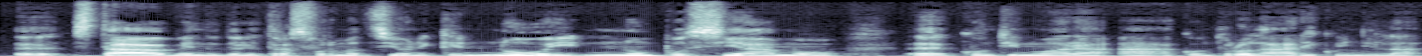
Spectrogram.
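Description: A man's voice: low voice, slight background noise. A man answers interview questions earnestly, searching for his words. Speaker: theatre actor and director, interview guest. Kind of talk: interview answers about a stage show.

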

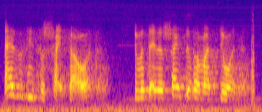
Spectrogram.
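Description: An actress in a German radio drama playing a young CB radio operator, blunt and teasing, probing with questions over the air. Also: female voice, mid-range voice, unhurried, echoey room, slight background noise, lightly acted, poor audio. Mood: teasing, provocative. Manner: blunt, needling, inquisitive.

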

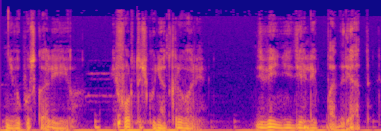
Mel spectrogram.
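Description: Deep, dark-voiced male literary narrator. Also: steady tone, normal speed, gravelly, soft background music. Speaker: narrator and lead actor. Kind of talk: dramatised first-person literary narration.

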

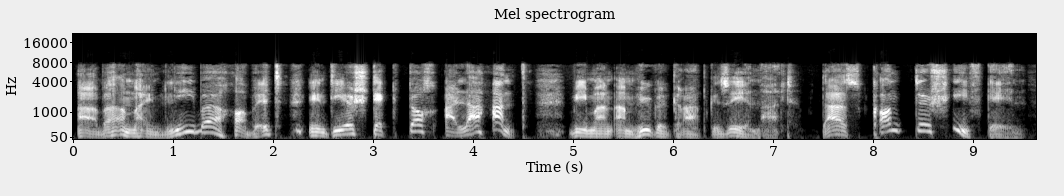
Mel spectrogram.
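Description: A man puts on an old wizard, grave and gentle, in a storybook reading. The voice is deep, husky and unhurried, yet it rises and falls widely. The recording sounds a little dull and lo-fi. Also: wildly swooping pitch, no room sound, exaggerated voice. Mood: grave, kindly.

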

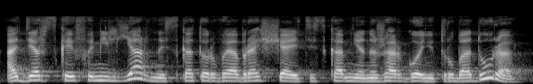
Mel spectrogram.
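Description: A woman's voice: sits low, fairly even intonation, normal speed, natural voice. A woman acting a proud, defiant captive noblewoman in an audio drama, formal, icy and scornful. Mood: icy dignity.

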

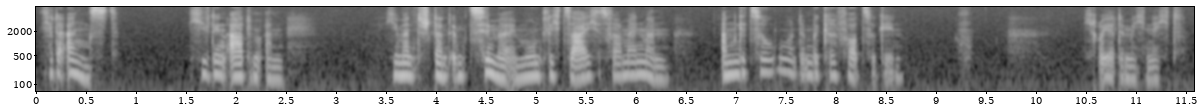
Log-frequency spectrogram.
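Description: An actress playing a grief-stricken, self-blaming widow in a German radio play, with a brooding, hesitant, confessional manner. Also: female voice, low-pitched, a little slow, creaky, pauses often, darkish tone, husky, full character voice. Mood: anguished, confessing.

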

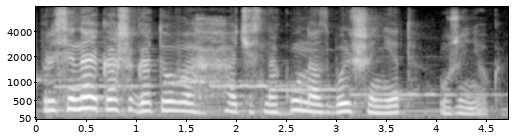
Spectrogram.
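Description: A woman's voice: mid-range voice, moderate pace, warm tone, soft background music, natural voice. An actress playing the weary, long-suffering wife of a poor man in an audio drama, subdued and resigned.

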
